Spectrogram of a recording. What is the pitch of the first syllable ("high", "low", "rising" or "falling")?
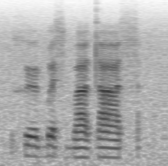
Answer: high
